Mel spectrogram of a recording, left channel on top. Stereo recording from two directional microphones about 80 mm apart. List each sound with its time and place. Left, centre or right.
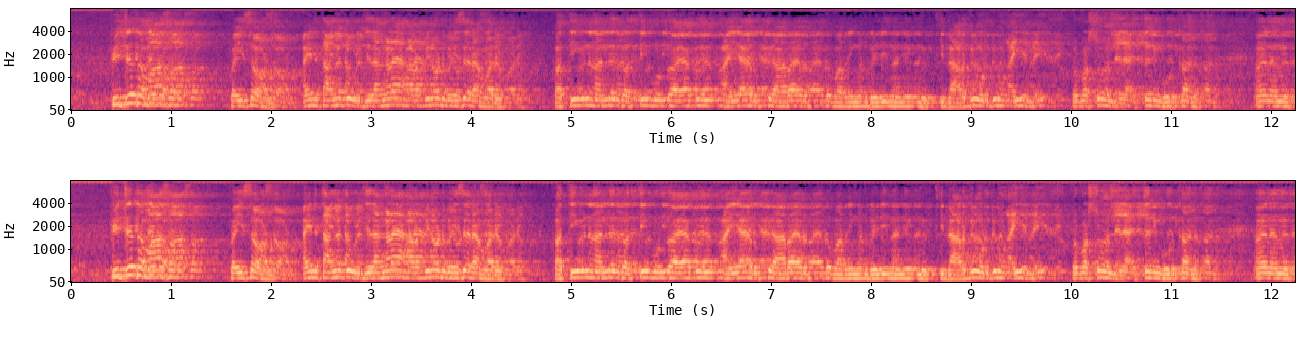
0.4 s a man's voice: right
